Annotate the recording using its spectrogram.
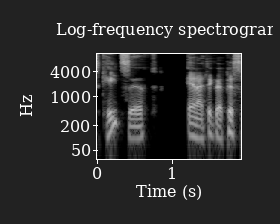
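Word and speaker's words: Cait Sith: something and said hey here's the official pronunciation it's Kate Sith and I think that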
